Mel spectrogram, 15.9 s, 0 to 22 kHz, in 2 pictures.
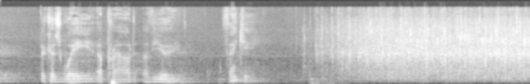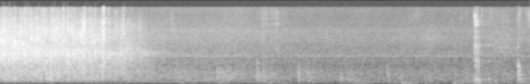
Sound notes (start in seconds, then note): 4.5 applause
